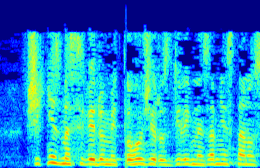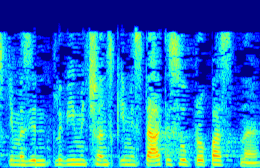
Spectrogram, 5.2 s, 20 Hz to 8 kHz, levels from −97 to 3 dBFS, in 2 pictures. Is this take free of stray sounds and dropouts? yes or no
yes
